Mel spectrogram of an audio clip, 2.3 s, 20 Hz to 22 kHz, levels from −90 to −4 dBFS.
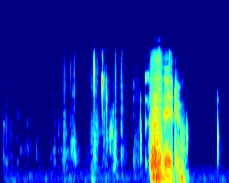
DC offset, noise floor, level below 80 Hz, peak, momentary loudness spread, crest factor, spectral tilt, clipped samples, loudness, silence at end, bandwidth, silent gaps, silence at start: under 0.1%; -70 dBFS; -58 dBFS; -6 dBFS; 20 LU; 22 dB; -5.5 dB/octave; under 0.1%; -25 LUFS; 0.45 s; 7.6 kHz; none; 1.45 s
